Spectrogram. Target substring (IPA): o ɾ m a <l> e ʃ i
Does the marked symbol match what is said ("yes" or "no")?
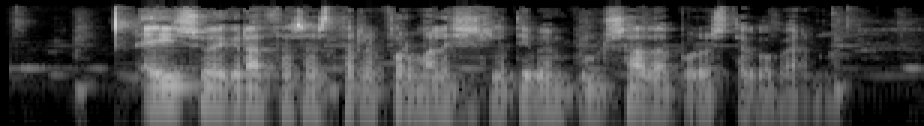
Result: yes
